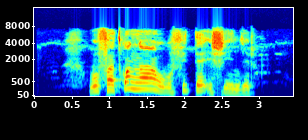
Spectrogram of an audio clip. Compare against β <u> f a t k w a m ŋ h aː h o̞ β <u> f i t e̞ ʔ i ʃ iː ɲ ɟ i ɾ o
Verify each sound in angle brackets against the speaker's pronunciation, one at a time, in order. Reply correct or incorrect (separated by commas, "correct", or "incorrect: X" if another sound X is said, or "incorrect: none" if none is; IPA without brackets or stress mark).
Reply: correct, correct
